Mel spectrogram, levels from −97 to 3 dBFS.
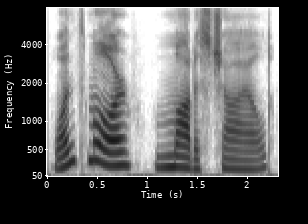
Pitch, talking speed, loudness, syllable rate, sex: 205 Hz, 105 wpm, -16 LUFS, 2.7 syllables/s, female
